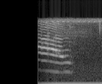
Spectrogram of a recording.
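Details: A talkative domestic cat living with grandparents gives a single clear harmonic meow, starting abruptly and falling slightly in pitch, lasting about half a second.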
